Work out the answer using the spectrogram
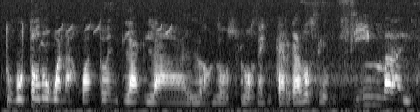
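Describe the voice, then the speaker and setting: A man with a Mexican accent telling a story in casual chat, animated and swearing, acting out the dialogue. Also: on the high side, a little slow, phone-quality sound.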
